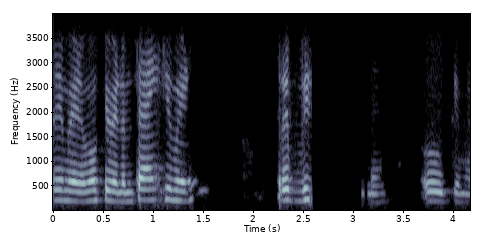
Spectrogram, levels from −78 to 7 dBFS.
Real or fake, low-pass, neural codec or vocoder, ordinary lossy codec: real; 3.6 kHz; none; Opus, 32 kbps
